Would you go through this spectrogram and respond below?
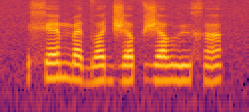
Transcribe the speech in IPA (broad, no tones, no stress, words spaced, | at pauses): xɛmæ dʌ d͡ʒʌθ ʒɐ βʉxɐ̃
